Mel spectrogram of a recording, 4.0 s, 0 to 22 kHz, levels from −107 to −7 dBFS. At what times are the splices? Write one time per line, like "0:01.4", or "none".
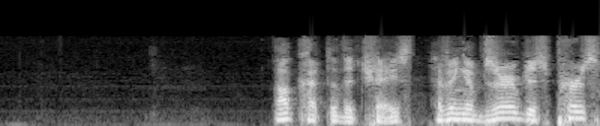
0:02.7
